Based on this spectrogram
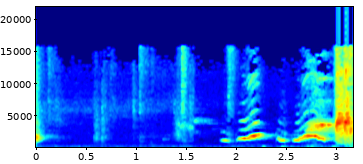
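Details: White-rumped shama lure bird in captivity, singing to attract and challenge wild birds: after near silence, clear whistled notes arch up and down, followed by a bright, harsh burst at the close.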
